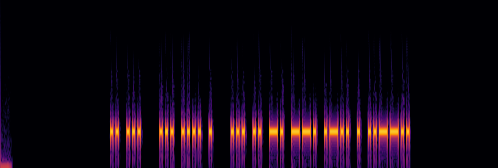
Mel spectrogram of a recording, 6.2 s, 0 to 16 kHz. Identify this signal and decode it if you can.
Morse code, heard as a keyed tone, about 36 wpm, 700 Hz. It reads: IS SHE SINGLE?
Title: Sentences from Top 1000 Words - Review Part 4 - 35wpm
